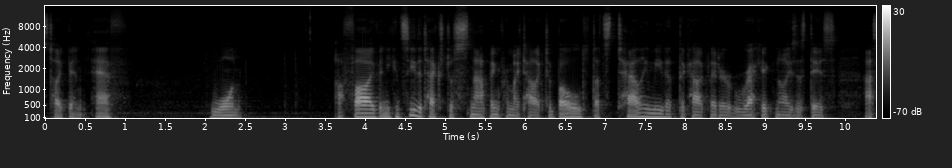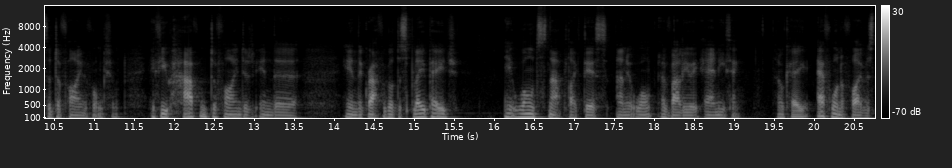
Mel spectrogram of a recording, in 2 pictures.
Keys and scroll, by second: 1.0 f, 2.4 1, 3.4 (, 4.8 5, 19.0 Return.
